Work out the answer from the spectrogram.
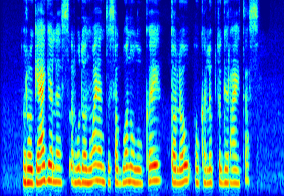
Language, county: Lithuanian, Kaunas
